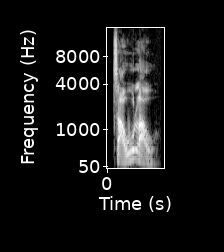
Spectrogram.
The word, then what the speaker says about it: 酒樓: The Cantonese word restaurant is pronounced with a combination of mid-rising and low-level tones. Say again, restaurant. 酒樓， Now say, to the restaurant, or to go to the restaurant.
